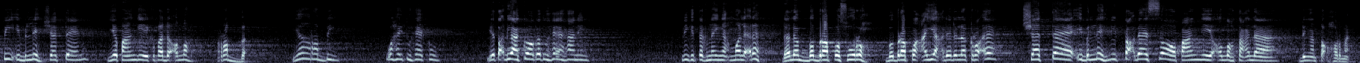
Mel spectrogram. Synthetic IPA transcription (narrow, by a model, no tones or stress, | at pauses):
t̪apiʔibəlɪhʃɛt̪ɛni | jəpaŋɡekəpadaʔɑlːɑh | rɑb | jaɾɑbːi | waɦait̪uɦɛku | jət̪aʔdiɡakɔkat̪uɦɛɦani | nikit̪akənaiŋaʔ̪molɛʔɾɛhdaləmbəbəɾapasuɾɔhbəbəɾapaʔajaʔdadalakəɾoʔɛʃɛt̪ɛibəlɪɦnit̪aʔbesɔpaŋɡeʔɑlːɑht̪aʔala | dəŋant̪aʔhɔrma̰t̪̚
